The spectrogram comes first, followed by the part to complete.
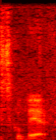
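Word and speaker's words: Escobert: Yes, but he's got a bit more of a French, as we would know, as a French pronunciation to his name. So it's actually Scobert.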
